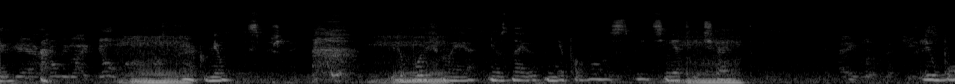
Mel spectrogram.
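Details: Labrador dog sleeping on a bed, snoring on and doesn't recognise the voice calling him: deep, rumbling snores recur irregularly, with soft voices and faint music in the background.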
